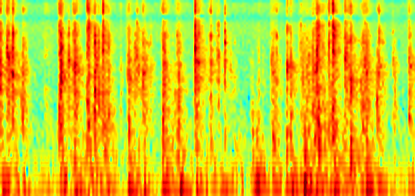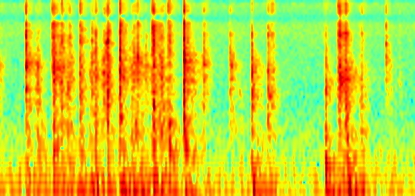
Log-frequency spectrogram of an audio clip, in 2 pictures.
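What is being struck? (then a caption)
Plastic ergonomic computer keyboard. Fingertips type steadily on a black plastic, hollow-bodied split ergonomic computer keyboard. The result is a rapid stream of tapping keystrokes: each has a hollow low thump under a short, bright plastic click, with brief pauses between bursts.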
